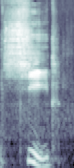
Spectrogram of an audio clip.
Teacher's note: if you have an e like in heat that has that is very fronted this is gonna have a very high f2 value two hundred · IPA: /i/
